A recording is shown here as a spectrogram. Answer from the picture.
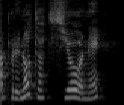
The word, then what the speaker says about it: prenotazione: Aqui eu quero que você preste um pouquinho mais de atenção na pronúncia do Z em italiano. É igual quando a gente liga no delivery para pedir uma bella pizza. A pronúncia do Z na palavra prenotazione vai ser igualzinho a esse Z que falamos na palavra pizza ou pizzaria.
